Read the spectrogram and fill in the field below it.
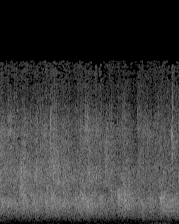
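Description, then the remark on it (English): An audience claps their hands for the Lord in steady, dense applause, a continuous wash of many overlapping claps at an even, moderate level with no voices standing out. “Let's give the Lord a big hand clap tonight.”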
